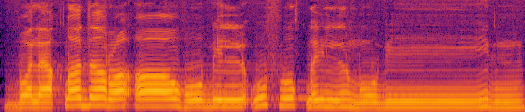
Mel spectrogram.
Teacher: এখানে রাকে মোটা করিয়া পড়তে হবে।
